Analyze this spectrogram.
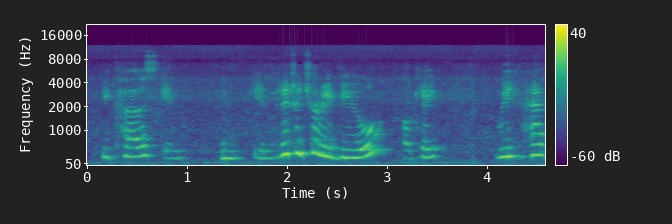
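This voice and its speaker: A woman speaks at a moderate pace with a fairly high pitch and lively intonation. Room echo is audible. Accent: non-native. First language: not English. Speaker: university lecturer. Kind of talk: online lecture. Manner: frequent fillers, repeats okay.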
